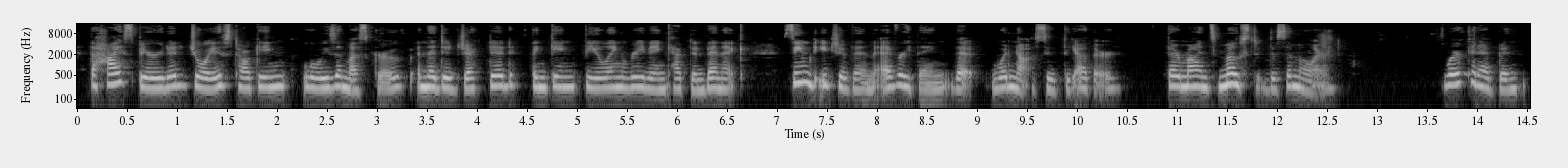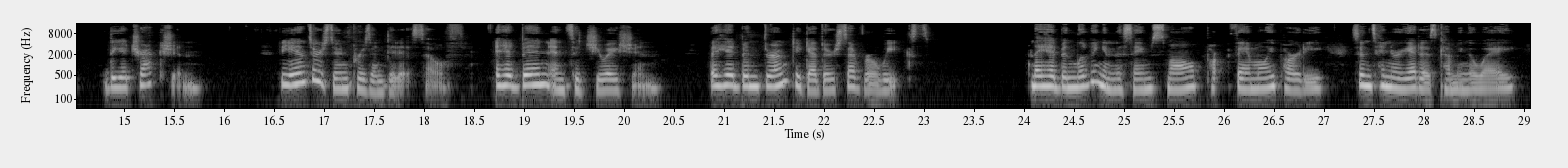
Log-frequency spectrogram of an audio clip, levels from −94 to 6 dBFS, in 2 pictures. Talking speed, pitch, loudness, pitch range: 140 wpm, 220 Hz, -28 LUFS, 200-240 Hz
